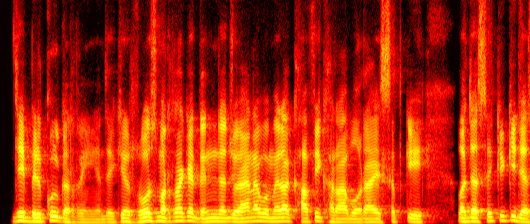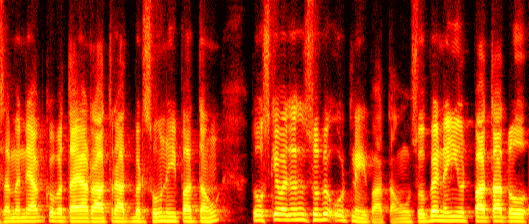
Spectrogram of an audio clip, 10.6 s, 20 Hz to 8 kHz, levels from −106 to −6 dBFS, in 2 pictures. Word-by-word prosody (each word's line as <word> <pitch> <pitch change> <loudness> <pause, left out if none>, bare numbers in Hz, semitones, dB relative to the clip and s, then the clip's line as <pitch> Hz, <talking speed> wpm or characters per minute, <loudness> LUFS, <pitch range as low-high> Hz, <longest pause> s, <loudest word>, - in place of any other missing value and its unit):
जी, 150 +2 +3
बिल्कुल 135 +3 -1
कर 115 - -3
रही 105 -1 -11
हैं। 100 - -11
देखिए, 110 +3 -5
रोज़मर्रा 135 +3 0
के 150 0 +2
दिन 120 -2 -1
में 125 -1 +1
जो 125 -1 0
है 120 - +3
ना 140 - 0
वो 140 -1 -1
मेरा 130 +2 +2
काफ़ी 120 +1 -2
खराब 115 -4 -3
हो 110 - -2
रहा 110 +1 0
है 110 - +1
इस 110 - -5
सब - - -9
की 115 -3 -2 0.4
वजह 125 +1 +3
से। 140 - -4
क्योंकि 160 +2 -2
जैसा 125 -1 +1
मैंने 130 +1 0
आपको 135 +3 +1
बताया 130 -2 +5
रात-रात 125 0 +3
भर - - 0
सो 135 +2 -2
नहीं 145 -1 -1
पाता 130 -1 +2
हूँ 140 +7 -3 0.3
तो - - -2
उसकी 165 +3 -1
वजह 190 0 +3
से 195 - -2
सुबह 190 +1 +1
उठ 170 -1 -5
नहीं 130 -5 -1
पाता 105 -1 -6
हूँ। 120 +3 -8
सुबह 130 +7 +3
नहीं 155 -1 +2
उठ 150 - -3
पाता 145 0 +6
तो - - +2
130 Hz, 285 wpm, -25 LUFS, 120-145 Hz, 0.4 s, पाता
